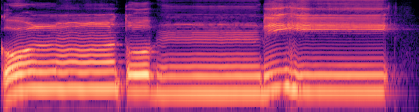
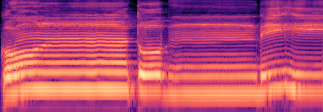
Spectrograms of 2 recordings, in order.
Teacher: اور یہاں پر حرف با آ گیا، میم ساکن کے بعد حرف با آ گیا تو یہاں پر ہم غنہ کریں گے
